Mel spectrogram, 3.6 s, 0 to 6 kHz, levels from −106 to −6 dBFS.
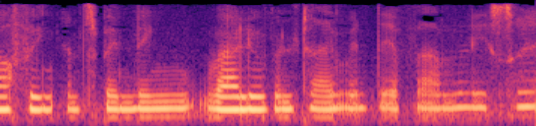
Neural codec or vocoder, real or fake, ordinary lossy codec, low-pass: none; real; MP3, 32 kbps; 5.4 kHz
